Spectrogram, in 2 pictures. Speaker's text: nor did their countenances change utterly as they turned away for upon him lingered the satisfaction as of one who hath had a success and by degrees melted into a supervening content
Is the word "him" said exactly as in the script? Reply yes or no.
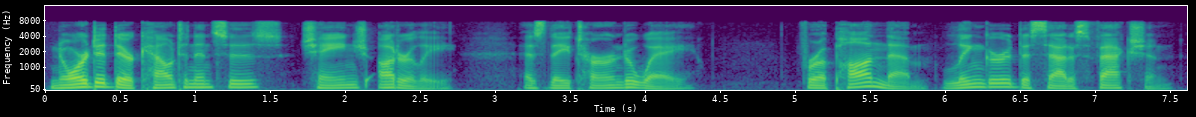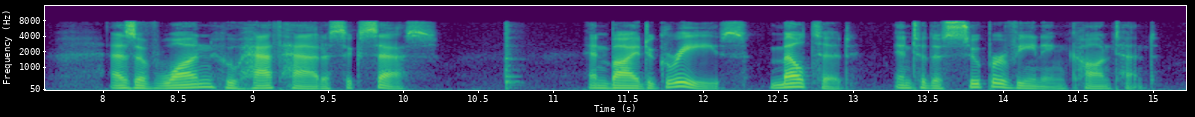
no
